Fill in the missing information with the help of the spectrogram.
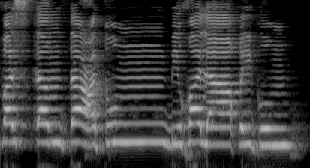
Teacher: میم ساکن کے بعد با آ جائے تو میں نے یہاں پہ کیا کیا؟ غنہ کیا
